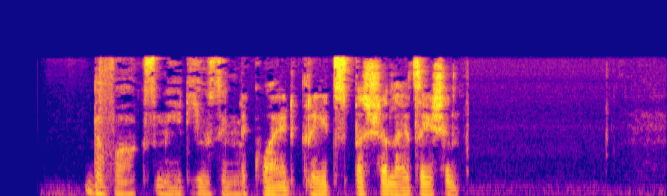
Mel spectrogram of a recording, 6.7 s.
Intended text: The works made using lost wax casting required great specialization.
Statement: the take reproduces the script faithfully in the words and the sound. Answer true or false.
false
